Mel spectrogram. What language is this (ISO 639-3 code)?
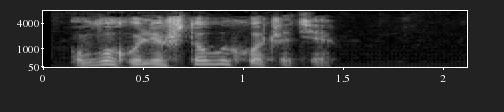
bel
